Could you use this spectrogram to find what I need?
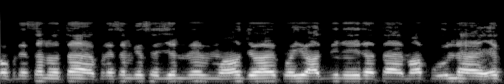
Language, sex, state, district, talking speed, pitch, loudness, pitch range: Hindi, male, Bihar, Bhagalpur, 250 wpm, 145 Hz, -12 LUFS, 140-145 Hz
